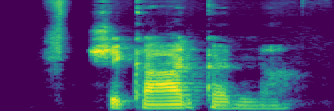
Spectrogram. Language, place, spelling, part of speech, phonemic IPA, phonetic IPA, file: Hindi, Delhi, शिकार करना, verb, /ʃɪ.kɑːɾ kəɾ.nɑː/, [ʃɪ.käːɾ‿kɐɾ.näː], LL-Q1568 (hin)-शिकार करना.wav
- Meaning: to hunt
